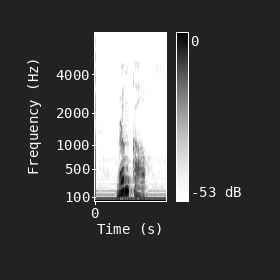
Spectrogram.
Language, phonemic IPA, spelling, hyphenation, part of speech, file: Dutch, /ˈblum.koːl/, bloemkool, bloem‧kool, noun, Nl-bloemkool.ogg
- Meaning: 1. cauliflower 2. large breast, melon, bazonga (often modified with adjectives or phrases indicating a large size)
